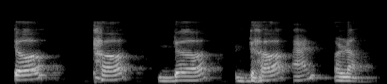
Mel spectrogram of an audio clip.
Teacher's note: Now here, to get the pronunciation of this group of consonants, we have to slightly curl the tip of your tongue a bit backwards, and then it touches your hard palate, Murdha.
